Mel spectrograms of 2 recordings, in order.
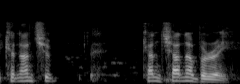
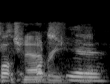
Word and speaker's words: Kanchanaburi: Well, honestly, it's interesting that I pronounce Kanchanaburi, but some people say Kanchanaburi. Yeah. It's just Kanchanaburi.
